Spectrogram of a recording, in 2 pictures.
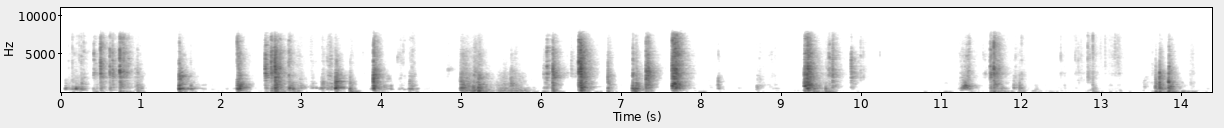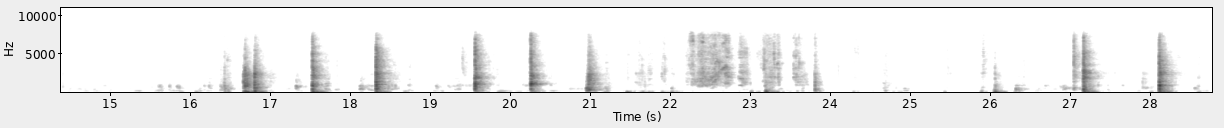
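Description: Hands rummaging through hockey card boxes and packs: irregular knocks, scrapes and rustles of cardboard and wrappers, with a longer rustle about two-thirds of the way through.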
